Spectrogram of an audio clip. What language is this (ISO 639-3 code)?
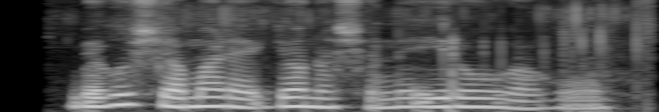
kik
